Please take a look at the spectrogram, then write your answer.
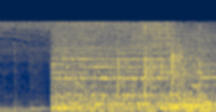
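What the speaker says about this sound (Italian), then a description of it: "Allora, proviamo a friggere." Sage leaves hit hot fat in a pan and begin frying, a sudden loud sizzle that starts after a quiet half second and crackles on steadily.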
